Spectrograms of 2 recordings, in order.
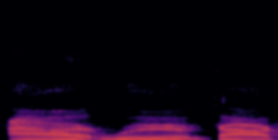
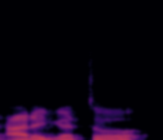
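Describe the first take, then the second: First: Arigato drawn out very slowly and slurred; imitating the wolf's clumsy arigato. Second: Said in the usual way. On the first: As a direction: stretch arigato out slow and mushy like a wolf learning to speak. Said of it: "like, slurs it". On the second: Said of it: "the moment he said".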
